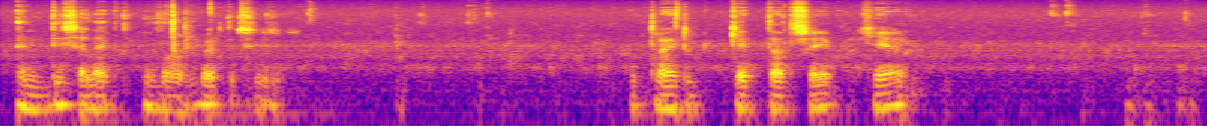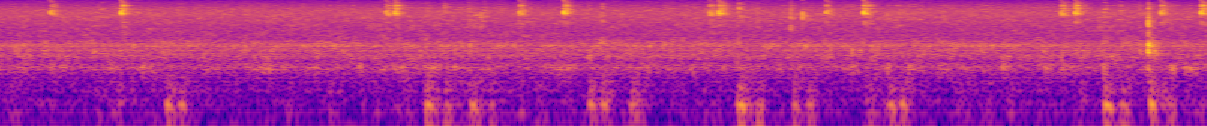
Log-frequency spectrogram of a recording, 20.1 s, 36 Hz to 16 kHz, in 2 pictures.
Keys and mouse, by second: 2.3-5.2 middle drag, 7.5 g, 9.5 a, 9.8 b, 11.5 g, 13.7 a, 14.0 b, 15.0 g, 16.3 a, 16.7 b, 17.5 g, 19.3 a, 19.7 b.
